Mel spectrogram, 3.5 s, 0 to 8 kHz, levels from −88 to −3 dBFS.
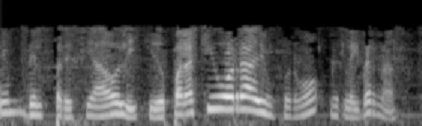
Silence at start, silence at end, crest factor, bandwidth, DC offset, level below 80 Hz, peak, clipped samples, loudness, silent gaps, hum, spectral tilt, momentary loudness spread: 0 s; 0.2 s; 16 dB; 4.5 kHz; under 0.1%; -46 dBFS; -6 dBFS; under 0.1%; -23 LUFS; none; none; -11.5 dB/octave; 13 LU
